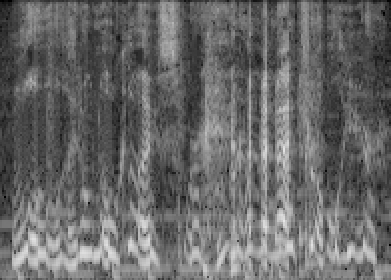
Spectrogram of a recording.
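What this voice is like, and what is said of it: Shaggy-like cartoon character voice. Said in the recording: “Do the voice of Khan. ... It's like Shaggy, kind of.”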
